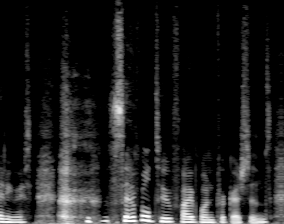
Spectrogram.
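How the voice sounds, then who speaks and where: A soft-spoken woman talks at a fairly quick pace. Her pitch varies in an ordinary way. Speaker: podcast host; music graduate. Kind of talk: soft-spoken thesis reading.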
